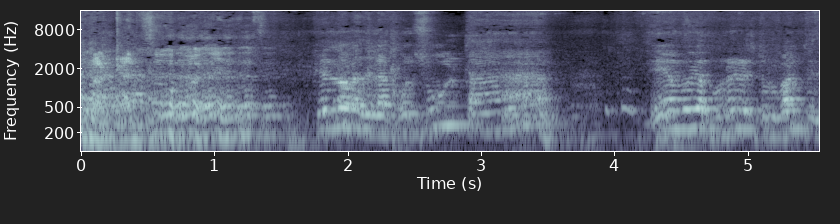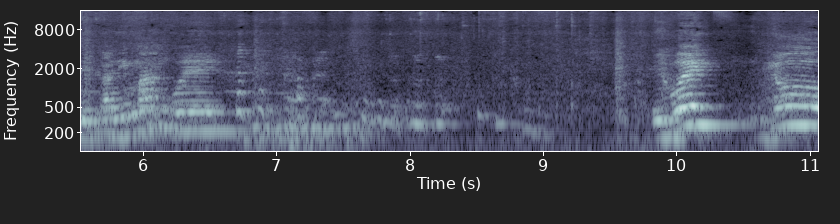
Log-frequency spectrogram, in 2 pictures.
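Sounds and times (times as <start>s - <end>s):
man talking: 1.7s - 6.9s, 9.8s - 11.0s.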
